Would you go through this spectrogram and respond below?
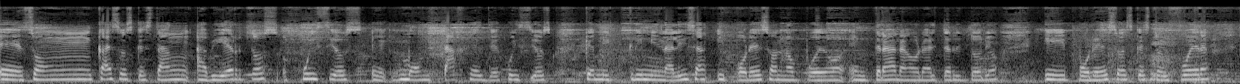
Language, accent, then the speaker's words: Spanish; Quiché, Guatemala; A mi pueblo Quiché le digo gracias porque el camino continúa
